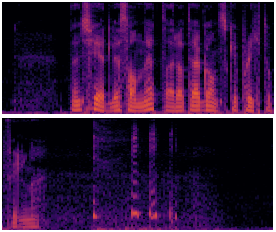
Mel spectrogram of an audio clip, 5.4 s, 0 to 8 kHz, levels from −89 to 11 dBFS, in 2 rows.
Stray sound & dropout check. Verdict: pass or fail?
fail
